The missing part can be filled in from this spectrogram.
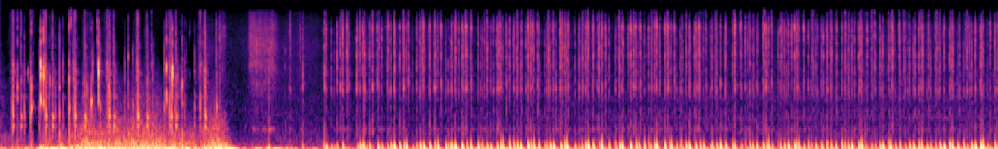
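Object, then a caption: Cardboard chip tube with foil lining and metal base. A hand-sized red Pringles chip can, a hollow composite cardboard tube with foil lining, a plastic lid and a metal base, apparently with chips inside, is held in the hands and tapped and scratched with fingertips and nails along its side and lid. Loud, dense scratching fills the first two seconds, then gives way to quieter, rapid, uneven taps and scrapes with a deep, hollow low-end thump that continue to the end.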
